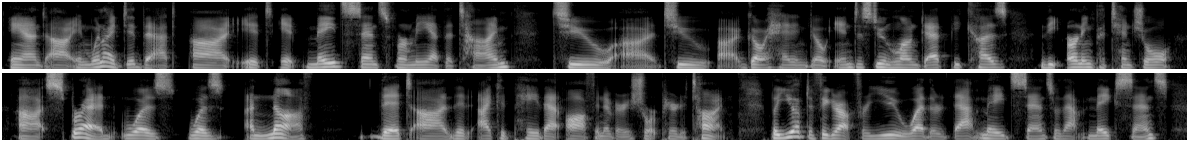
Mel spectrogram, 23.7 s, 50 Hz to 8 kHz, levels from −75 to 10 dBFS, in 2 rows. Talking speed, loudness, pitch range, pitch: 175 wpm, -19 LUFS, 125-140 Hz, 130 Hz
